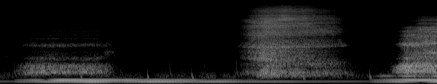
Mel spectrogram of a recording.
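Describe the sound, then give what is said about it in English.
Deep breaths from a guided breathing exercise, drawn through the nose or mouth. Three strong, airy breath sounds stand out over a low, steady hum, with short pauses between them and no talking. “So it's a deep inhale and a lighter exhalation.”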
